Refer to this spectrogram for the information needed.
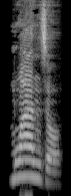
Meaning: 1. start 2. beginning
- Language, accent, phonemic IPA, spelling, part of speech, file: Swahili, Kenya, /ˈmʷɑ.ⁿzɔ/, mwanzo, noun, Sw-ke-mwanzo.flac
